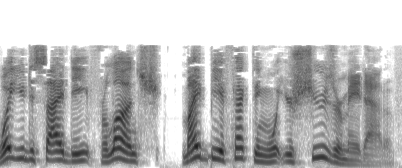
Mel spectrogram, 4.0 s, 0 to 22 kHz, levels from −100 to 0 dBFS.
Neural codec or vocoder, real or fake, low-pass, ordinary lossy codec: none; real; 7.2 kHz; MP3, 32 kbps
